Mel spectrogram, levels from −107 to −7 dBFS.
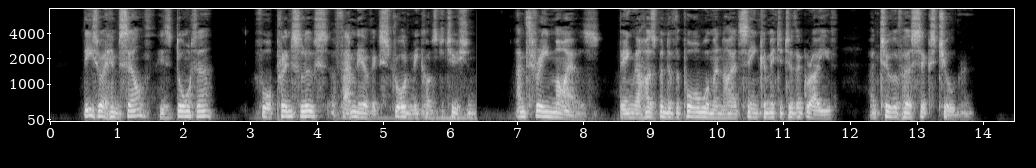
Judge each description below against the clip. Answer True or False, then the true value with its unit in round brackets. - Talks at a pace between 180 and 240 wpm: False (135 wpm)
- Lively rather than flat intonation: False (4.3 semitones)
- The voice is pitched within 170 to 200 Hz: False (115 Hz)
